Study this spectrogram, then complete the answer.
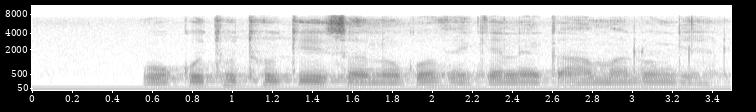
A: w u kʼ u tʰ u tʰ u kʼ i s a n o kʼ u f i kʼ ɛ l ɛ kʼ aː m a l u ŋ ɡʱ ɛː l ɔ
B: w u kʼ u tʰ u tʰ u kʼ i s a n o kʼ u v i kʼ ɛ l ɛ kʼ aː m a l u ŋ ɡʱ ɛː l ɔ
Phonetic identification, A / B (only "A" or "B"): B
